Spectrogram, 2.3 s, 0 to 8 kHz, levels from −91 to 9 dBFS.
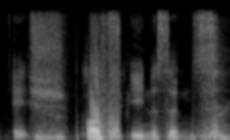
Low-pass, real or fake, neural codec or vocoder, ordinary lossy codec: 7.2 kHz; real; none; none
